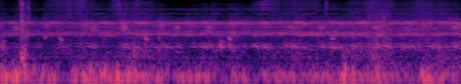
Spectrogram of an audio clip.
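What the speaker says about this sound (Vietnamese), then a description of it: "Còn ếch đực cũng kêu không." Male field frogs croaking in a rice paddy in Vinh Long on a windy night, a dense continuous chorus of overlapping calls at close to middle distance, steady throughout with no voices.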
